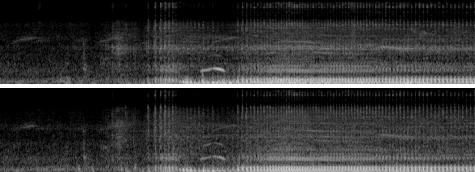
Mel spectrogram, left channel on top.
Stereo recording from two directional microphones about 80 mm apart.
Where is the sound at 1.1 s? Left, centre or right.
Centre.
